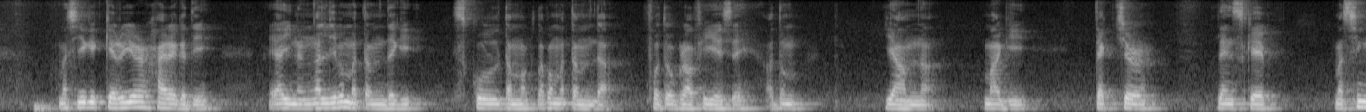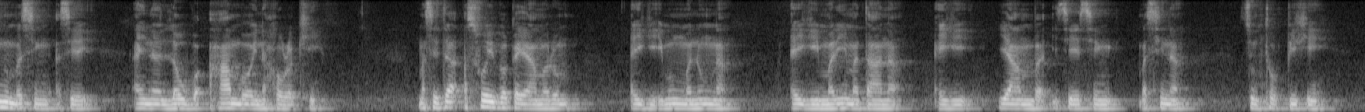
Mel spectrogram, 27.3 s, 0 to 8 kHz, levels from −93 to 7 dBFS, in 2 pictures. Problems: background sounds at intervals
